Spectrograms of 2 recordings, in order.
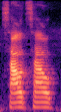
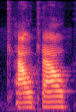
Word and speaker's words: Cao Cao: I guess it's just due to the weird pronunciations and whatnot, literally calling Cao Cao Cow Cow.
